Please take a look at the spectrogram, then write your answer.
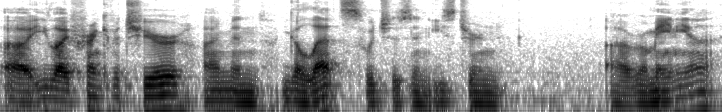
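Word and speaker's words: Galați: I'm in Galets, which is in eastern Romania, and it's a port city, Romania's primary port. It's spelled Galati, but pronounced Galets, more or less.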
